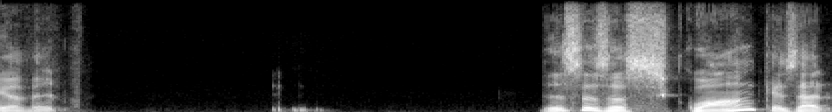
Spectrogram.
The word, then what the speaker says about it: squonk: This is a squon. Is that how it's pronounced? Yeah, it's squonk.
